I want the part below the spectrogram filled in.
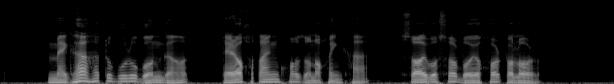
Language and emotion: Assamese, neutral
